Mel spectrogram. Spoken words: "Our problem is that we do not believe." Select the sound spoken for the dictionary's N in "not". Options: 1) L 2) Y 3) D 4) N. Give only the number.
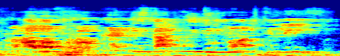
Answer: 4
